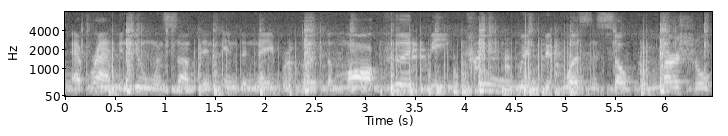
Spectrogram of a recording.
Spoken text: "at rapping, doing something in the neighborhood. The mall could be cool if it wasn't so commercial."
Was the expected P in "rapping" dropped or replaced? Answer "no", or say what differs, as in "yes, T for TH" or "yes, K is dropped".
yes, B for P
